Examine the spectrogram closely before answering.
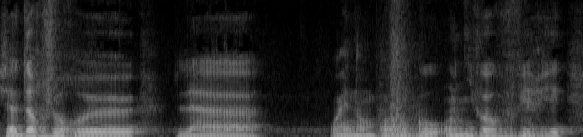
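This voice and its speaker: At a fairly slow pace, the speaker's intonation stays fairly even. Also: man. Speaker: vlogger. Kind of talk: vlog.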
